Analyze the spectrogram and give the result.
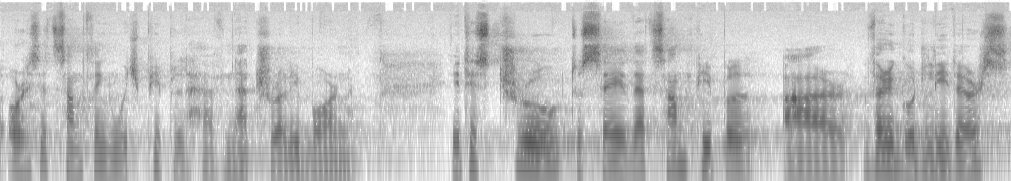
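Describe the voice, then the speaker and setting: A man's voice: medium pitch, darkish tone. Hungarian-born man speaking with reverb. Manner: measured, explanatory, with pauses and fillers. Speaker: interviewed professor. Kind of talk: spontaneous interview answers in English. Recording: reverberant room.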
